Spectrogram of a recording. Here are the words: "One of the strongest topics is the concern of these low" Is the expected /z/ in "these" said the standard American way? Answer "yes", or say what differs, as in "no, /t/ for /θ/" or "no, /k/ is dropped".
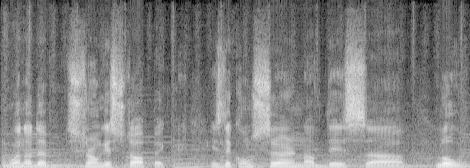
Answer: no, /s/ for /z/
